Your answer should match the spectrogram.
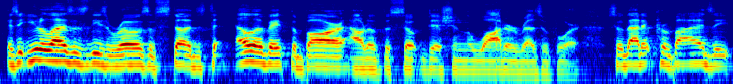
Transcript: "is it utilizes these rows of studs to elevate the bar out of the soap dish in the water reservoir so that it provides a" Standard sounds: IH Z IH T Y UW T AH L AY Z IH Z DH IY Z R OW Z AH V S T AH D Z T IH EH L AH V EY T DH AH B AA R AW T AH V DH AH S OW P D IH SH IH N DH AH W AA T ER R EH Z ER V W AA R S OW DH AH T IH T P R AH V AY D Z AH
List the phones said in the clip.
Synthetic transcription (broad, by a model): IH Z IH T Y UW T AH L AY Z IH Z DH IY Z R OW Z AH V S T AH D Z T IH EH L AH V EY T DH AH B AA R AW T AH V DH AH S OW P D IH SH IH N DH AH W AA T ER R EH Z ER V W AA R S OW DH AH T IH T P R AH V AY D Z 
